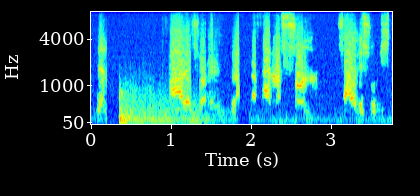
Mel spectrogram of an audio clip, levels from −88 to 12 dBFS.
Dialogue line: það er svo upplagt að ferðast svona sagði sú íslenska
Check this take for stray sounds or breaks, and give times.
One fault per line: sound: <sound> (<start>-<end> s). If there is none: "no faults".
sound: dropout (1.9-2.0 s)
